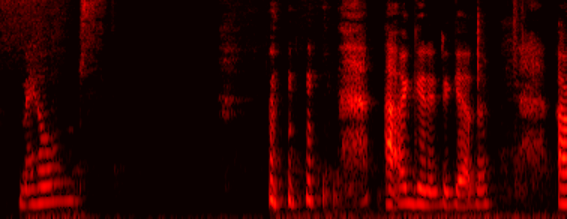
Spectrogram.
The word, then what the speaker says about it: Mahomes: It's pronounced Mahomes. Mahomes.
